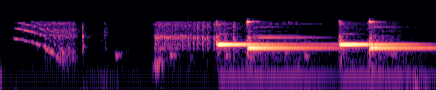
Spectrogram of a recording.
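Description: A home doorbell from Bregenz, Vorarlberg, Austria, chimes two-tone ding-dong twice, each pair ringing out and slowly fading, after a few seconds of falling, swooping tones and small clicks.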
